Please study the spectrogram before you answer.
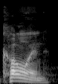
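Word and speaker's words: Conn: pron oh pronounced Cohen c o NN is pronounced Cohen it's co NS two NS it's co Cohen in no don't you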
